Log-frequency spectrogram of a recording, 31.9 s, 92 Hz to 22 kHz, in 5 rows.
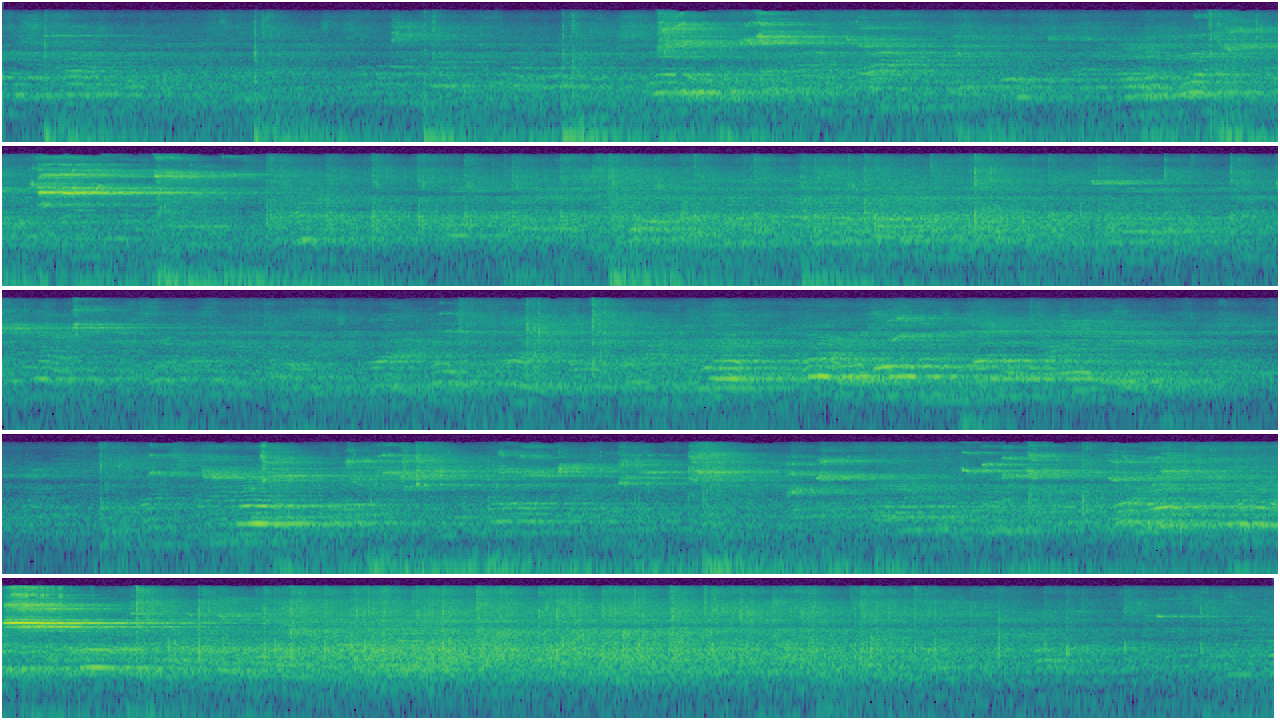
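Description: Basketball bouncing on a hardwood gym floor during a game, the dribbles coming in runs of low thumps. Crowd chatter carries through the gym, with a few short, sharp high sounds, the loudest about 26 seconds in.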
